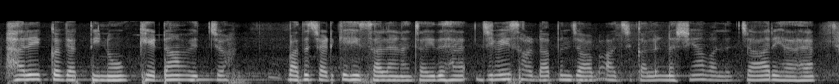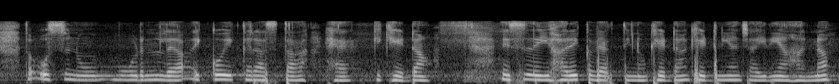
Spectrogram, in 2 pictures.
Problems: constant background noise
